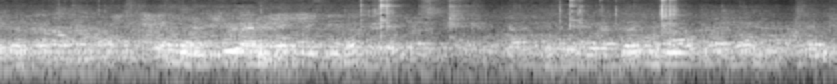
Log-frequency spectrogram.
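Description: Background chatter of diners in a busy restaurant, with several light clinks of dishes and utensils a few seconds in.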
